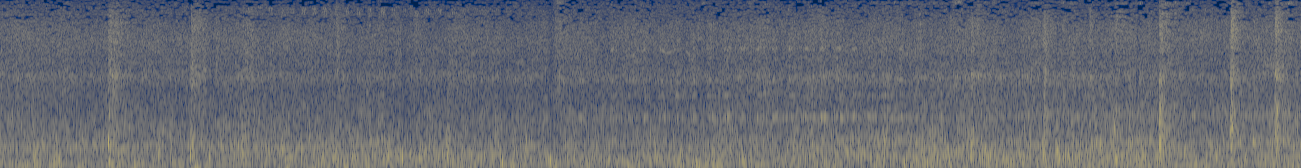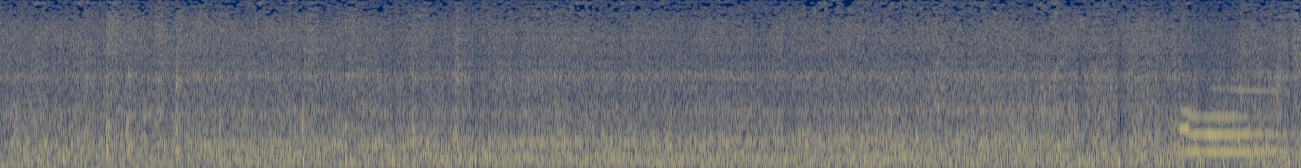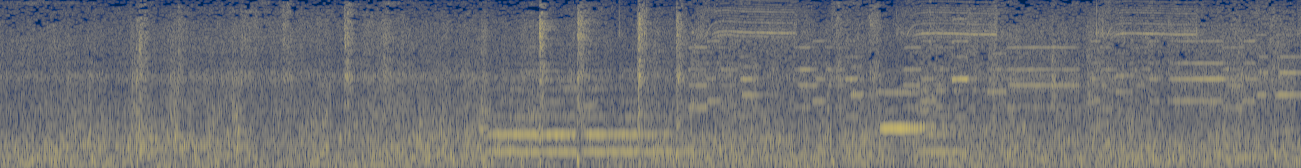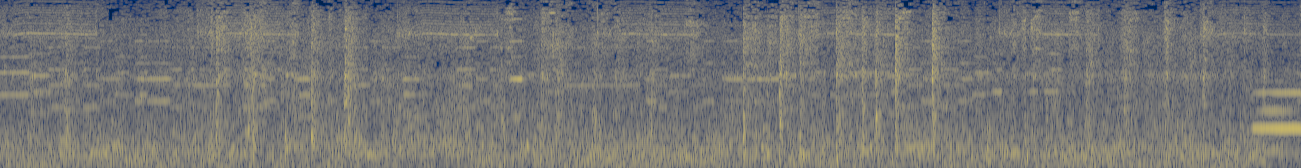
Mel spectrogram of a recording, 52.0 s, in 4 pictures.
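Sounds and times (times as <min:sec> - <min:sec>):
train rumbling at speed: 0:00.0 - 0:52.0
locomotive horn: 0:24.7 - 0:26.2, 0:30.8 - 0:50.4, 0:51.2 - 0:52.0.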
